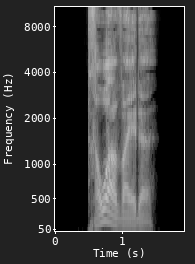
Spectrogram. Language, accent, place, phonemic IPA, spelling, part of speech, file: German, Germany, Berlin, /ˈtʁaʊ̯ɐˌvaɪ̯də/, Trauerweide, noun, De-Trauerweide.ogg
- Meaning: weeping willow, Peking willow (tree)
